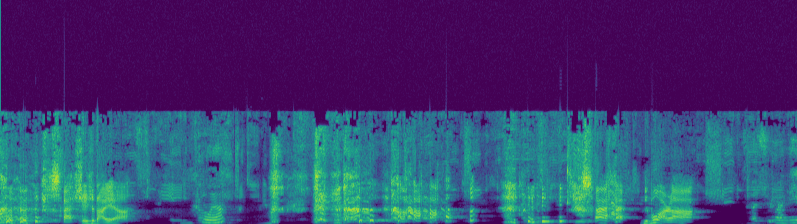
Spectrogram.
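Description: A young woman talks close by with animation, in short bursts.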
